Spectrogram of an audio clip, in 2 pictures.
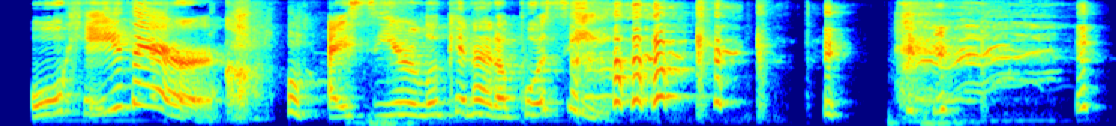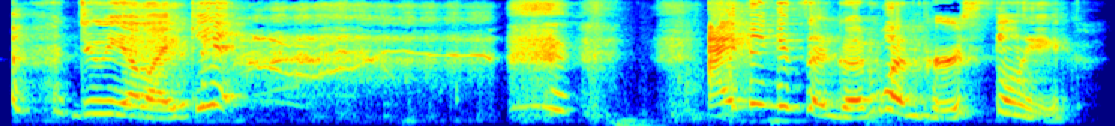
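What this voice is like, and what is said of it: Midwestern aunt accent. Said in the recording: “I become your Midwestern aunt ... say pussy in that accent”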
